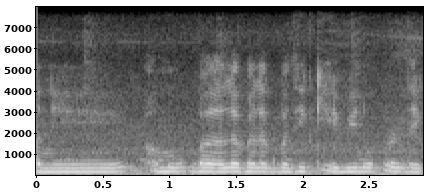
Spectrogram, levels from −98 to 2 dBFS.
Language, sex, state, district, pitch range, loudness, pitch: Gujarati, female, Maharashtra, Mumbai Suburban, 180-190 Hz, -16 LUFS, 185 Hz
